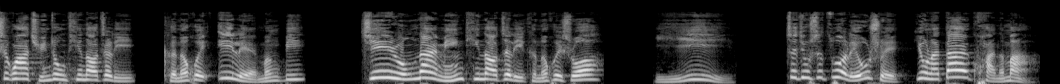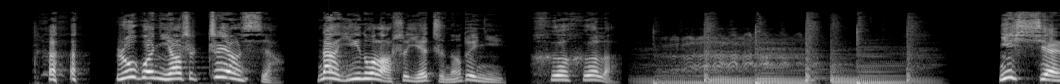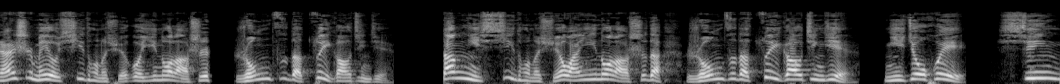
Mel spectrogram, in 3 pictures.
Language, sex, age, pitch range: Chinese, male, 50-69, 165-265 Hz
